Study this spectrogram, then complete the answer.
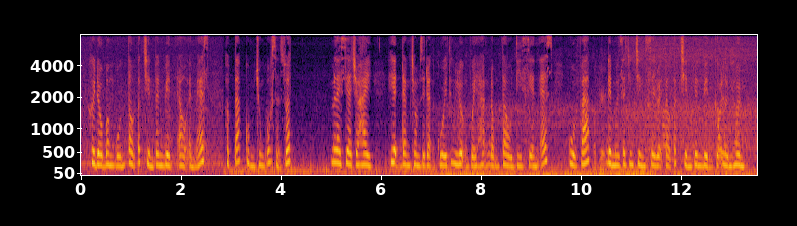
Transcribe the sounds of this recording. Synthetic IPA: xəː˧˩jɗə˨˩wɓa˨˩ŋɓo˨˦nt̪a˨˩wt̪aː˦˥k̚t͡ɕi˨˦ənvɛ˧nɓi˧˩ənʔɛ˧lʔɛ˧mʔɛ˦˥s | həː˨˩p̚t̪aː˦˥kːʊ˨˩ŋ͡mt͡ɕʊ˧ŋ͡mku˦˥ək̚saː˧˩nswə˦˥t̚ | maː˧la˧jsi˧aː˧t͡ɕɔ˧ɦa˧j | hḭ˧˨ənɗaː˧ŋt͡ɕɔ˧wŋ͡mzaː˧jɗwa̰ː˧˨nku˨˦əjt̪ʰɨ˧əŋlɨ̰˧˨əŋvəː˨˦jɦa̰ː˧˨ŋɗa˨˦wŋ͡mt̪a˨˩wɗi˧si˧ʔɛ˧nʔɛ˦˥sku˧˩əfaː˦˥p̚ɗe˧˩məː˧˩jzaː˧˩t͡ɕɨ˧əŋt͡ɕï˨˩ŋ̟sɛ˧jlwa̰ː˧˨jt̪a˨˩wt̪a˦˥k̚t͡ɕi˨˦ənvɛ˧nɓi˧˩ənkə̰ː˧˥ləː˨˦nɦəː˧n

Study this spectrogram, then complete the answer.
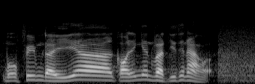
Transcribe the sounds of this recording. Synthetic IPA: ɓo̰˧˨fi˧mɗə˨˦jkɔ˨˦ɲɨ̰˧˥ŋɲə˧nvə˨˩t̚ɲɨ˧t̪ʰe˨˦naː˨˩wʔa̰ː˨˧˩

